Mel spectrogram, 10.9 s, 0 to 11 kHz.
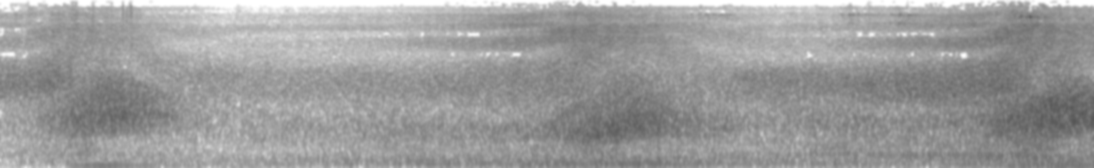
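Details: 1947/1949 International 1-ton flatbed truck, sat about 50–53 years, revived: old six runs steadily, swelling up and down in slow rev blips every few seconds, no knocks; running fine.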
